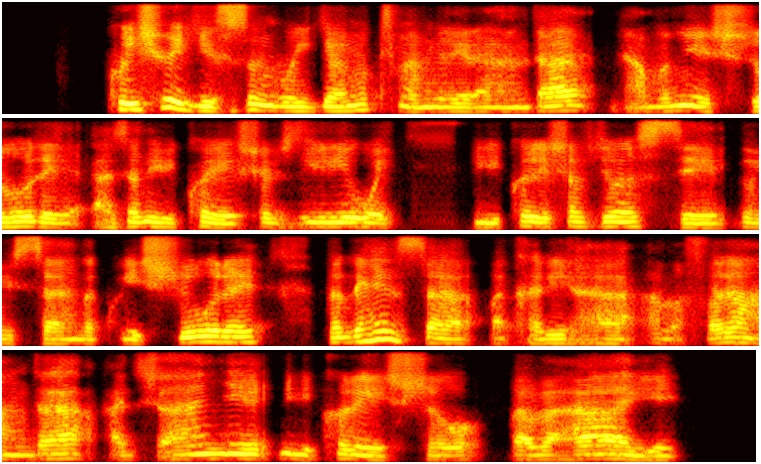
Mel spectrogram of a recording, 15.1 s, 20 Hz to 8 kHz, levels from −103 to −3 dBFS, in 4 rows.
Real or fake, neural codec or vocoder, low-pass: fake; codec, 16 kHz, 1 kbps, FreqCodec, smaller model; 7.2 kHz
